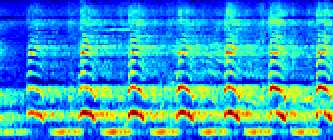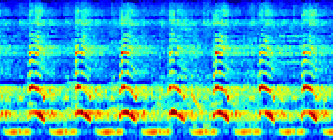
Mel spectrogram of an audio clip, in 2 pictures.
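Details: A siamang gibbon howls in a steady, fast series of short, upward-swooping hoots, about two each second, laid over a continuous droning tone.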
